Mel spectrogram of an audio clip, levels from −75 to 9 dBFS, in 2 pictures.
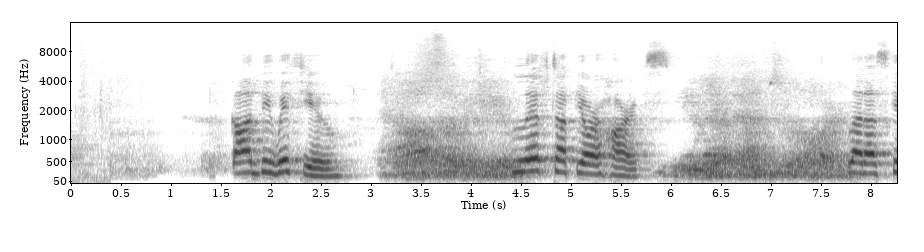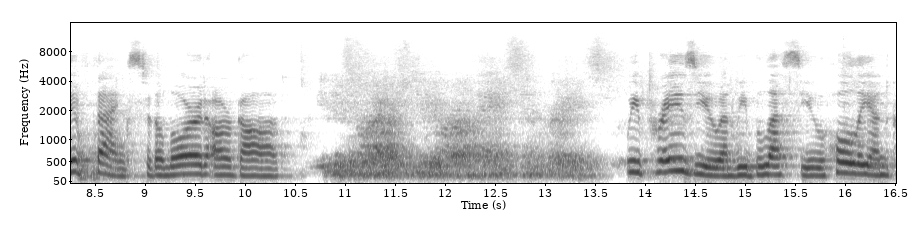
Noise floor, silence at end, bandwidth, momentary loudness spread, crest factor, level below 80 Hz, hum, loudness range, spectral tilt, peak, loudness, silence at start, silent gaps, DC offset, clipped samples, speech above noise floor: -53 dBFS; 0 s; 12 kHz; 13 LU; 16 dB; -60 dBFS; none; 6 LU; -6.5 dB/octave; -4 dBFS; -19 LUFS; 1.4 s; none; under 0.1%; under 0.1%; 35 dB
